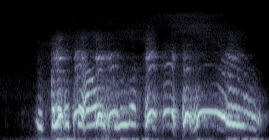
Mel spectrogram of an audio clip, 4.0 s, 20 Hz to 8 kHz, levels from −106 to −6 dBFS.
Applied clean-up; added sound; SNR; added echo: neural mask model Resemble Enhance denoiser.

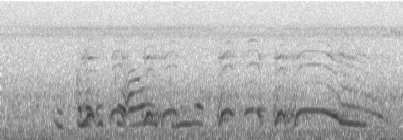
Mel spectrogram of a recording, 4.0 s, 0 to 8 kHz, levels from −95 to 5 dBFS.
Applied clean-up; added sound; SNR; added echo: none; Cricket / Bird; -4 dB; none.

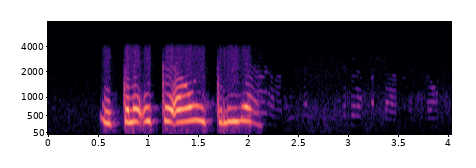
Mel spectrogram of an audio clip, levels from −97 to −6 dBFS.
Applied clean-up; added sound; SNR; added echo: none; none; none; none.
